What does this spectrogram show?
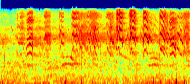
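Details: Parrots calling outdoors: many overlapping harsh squawks and chattering rising-and-falling notes, dense and continuous over a noisy background.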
